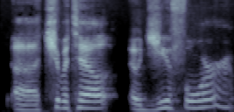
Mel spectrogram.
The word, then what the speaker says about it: Chiwetel Ejiofor: Mike Flanagan, The Exorcist, has finished filming, starring Scarlett Johansson, Lawrence Fishburne, Chiwetel Ejiofor, I think that's how you say his name, Hamish Linklater, Jacoby Drupe, Kate Siegel, Diane Lane, and Carla Gugino.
